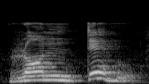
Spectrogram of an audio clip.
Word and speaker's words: rendezvous: First word, rendezvous. Now here, you can see the spelling and pronunciation are totally different.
